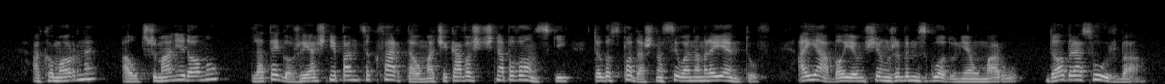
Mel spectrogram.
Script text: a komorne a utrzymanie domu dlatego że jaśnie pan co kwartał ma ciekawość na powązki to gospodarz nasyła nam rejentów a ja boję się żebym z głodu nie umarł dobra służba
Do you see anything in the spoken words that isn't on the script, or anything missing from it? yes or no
no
